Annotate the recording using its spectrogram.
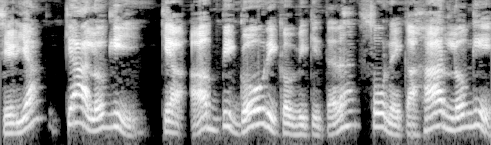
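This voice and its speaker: A cartoonish character voice, fairly high in pitch, swings very widely up and down. It moves at a fairly slow pace. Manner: wise, kindly.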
